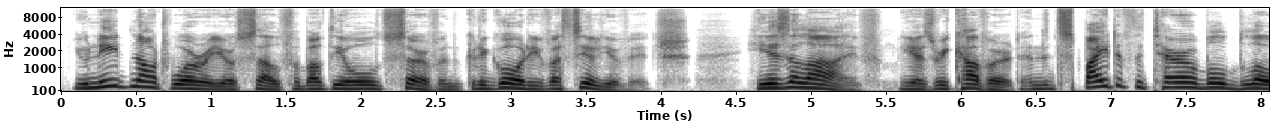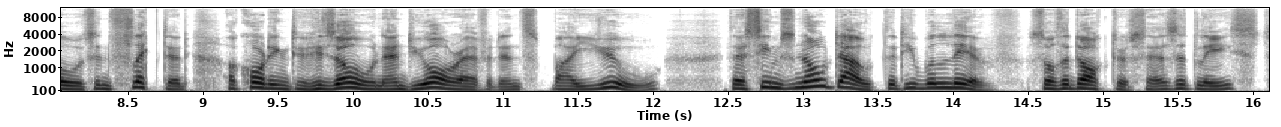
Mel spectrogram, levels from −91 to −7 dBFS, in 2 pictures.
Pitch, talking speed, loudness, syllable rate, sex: 150 Hz, 180 wpm, -18 LUFS, 5.0 syllables/s, male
